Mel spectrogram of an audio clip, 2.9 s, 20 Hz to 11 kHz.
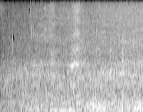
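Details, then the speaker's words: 1995 Ford handicap bus with 5.8 L gas engine at idle: steady low rumble with no knocks or misses under some wind noise, air conditioner compressor heard engaging; normal idle. "it's a 5.8 L motor sounds good can hear the air conditioner compressor engaging again that's a good sign"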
